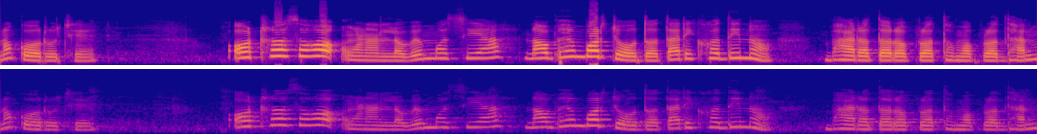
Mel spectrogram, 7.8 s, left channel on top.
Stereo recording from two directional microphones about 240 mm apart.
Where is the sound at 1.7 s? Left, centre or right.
Left.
